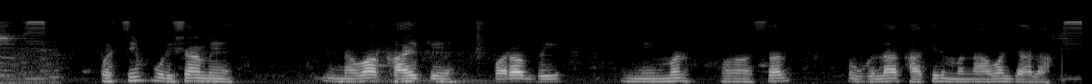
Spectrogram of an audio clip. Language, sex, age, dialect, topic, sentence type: Bhojpuri, male, 31-35, Northern, agriculture, statement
